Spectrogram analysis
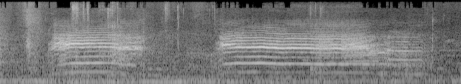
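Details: Baby kitten in a village, giving two drawn-out, high, harmonic-rich meows, the first short and the second long and steady, with a faint low hum beneath.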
